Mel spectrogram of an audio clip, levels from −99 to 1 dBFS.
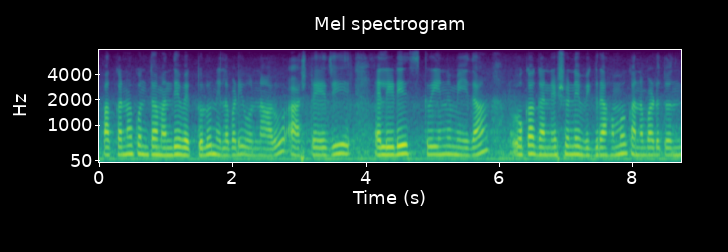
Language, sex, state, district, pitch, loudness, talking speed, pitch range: Telugu, female, Telangana, Mahabubabad, 205 Hz, -17 LUFS, 95 wpm, 195-220 Hz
